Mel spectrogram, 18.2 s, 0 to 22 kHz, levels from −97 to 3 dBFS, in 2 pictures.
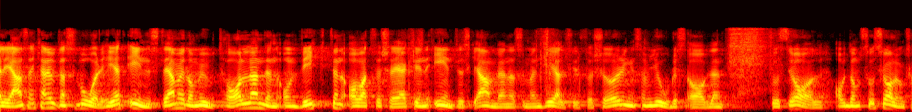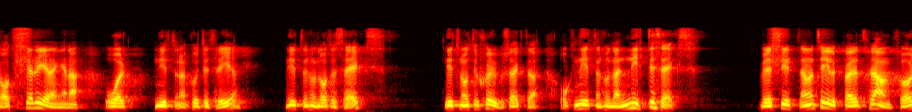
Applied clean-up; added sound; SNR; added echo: neural mask model DeepFilterNet 3.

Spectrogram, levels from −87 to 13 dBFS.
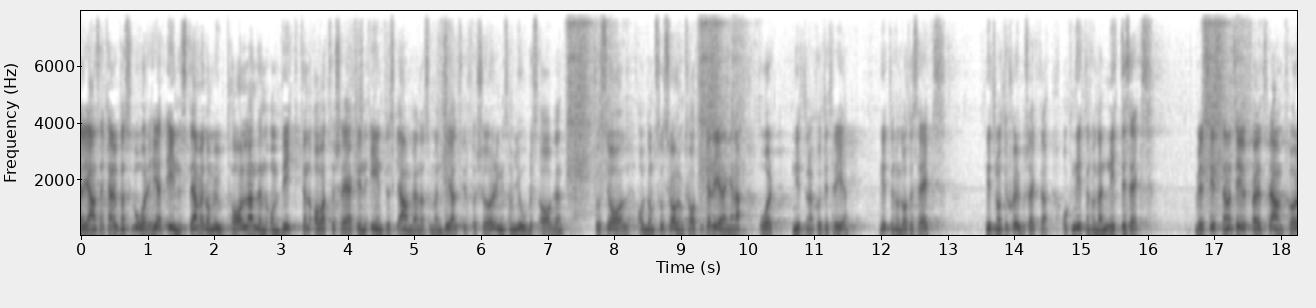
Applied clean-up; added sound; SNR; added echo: none; Crushing; 18 dB; none.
